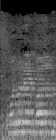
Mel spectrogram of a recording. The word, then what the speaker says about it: honorable: ऑनरेबल मैन। मेरा हो गया। यहाँ आगे भले ही एच है, फिर भी हमें उसको एच को प्रोनाउंस नहीं करना है और उसके आगे हमें क्या लगाना है?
